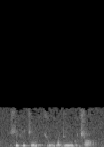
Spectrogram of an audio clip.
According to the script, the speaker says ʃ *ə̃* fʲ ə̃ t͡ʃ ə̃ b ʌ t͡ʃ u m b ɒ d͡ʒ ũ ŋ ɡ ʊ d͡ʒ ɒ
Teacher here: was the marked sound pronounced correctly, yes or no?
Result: yes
